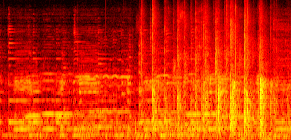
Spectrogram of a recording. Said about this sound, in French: Vous mériteriez des applaudissements plus fortes.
